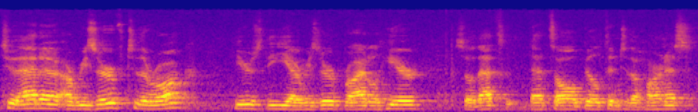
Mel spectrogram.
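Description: A man's voice: medium pitch, fairly even intonation, moderate pace, darkish tone. A man in his forties walks through a product's features in a casual, unscripted demonstration, with fillers and restarts as he moves about. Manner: moving around while demonstrating. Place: indoor showroom, medium-sized room. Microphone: camera mic from a distance. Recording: roomy echo, distant camera mic, faint hiss.

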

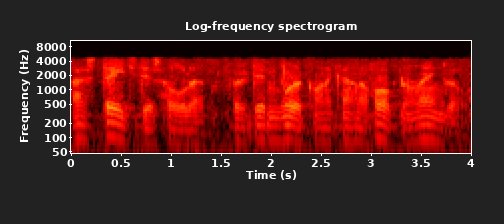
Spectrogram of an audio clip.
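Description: A man acting a rough-talking cowboy outlaw in a 1940s radio western, with a folksy American Western drawl. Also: a bass voice, steady tone, moderate pace. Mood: boastful, hard. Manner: folksy, slangy cowboy talk. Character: rough-talking cowboy playing the bad outlaw for love's sake. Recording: old noisy radio recording, phone-like band.

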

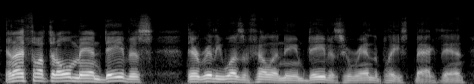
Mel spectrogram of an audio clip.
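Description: A man's voice: mid-range voice, brisk, a little mellow, dry recording, highs cut off, lightly acted. A man reading a storybook as an elderly farmer grandfather, plain-spoken and folksy, telling rambling, earnest reminiscences with some mild swearing. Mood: musing. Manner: colloquial rural storytelling, plain-spoken, mildly profane.

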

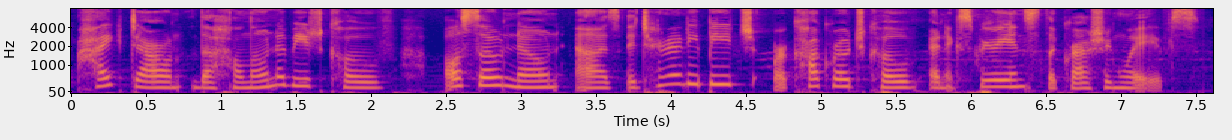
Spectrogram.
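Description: A woman's voice: on the high side, dark tone, no room sound. A woman reading a scripted travel guide narration for a vlog.

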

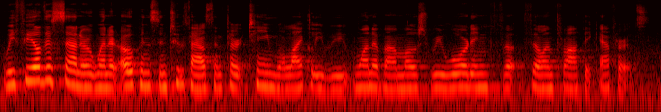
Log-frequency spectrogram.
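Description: An older woman delivers a prepared keynote from notes at a podium. Her voice sits at a middling pitch, with faint rumbling noise behind it. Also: fairly even intonation, fairly quick, a little mellow. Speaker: keynote speaker. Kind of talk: prepared speech read from notes. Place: event hall at a podium. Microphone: podium microphone.

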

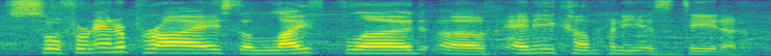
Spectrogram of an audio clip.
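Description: A middle-aged man giving an assured, agreeable and well-structured conversational pitch as an interview guest. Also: fairly quick. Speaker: startup founder being interviewed. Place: busy indoor expo hall booth.

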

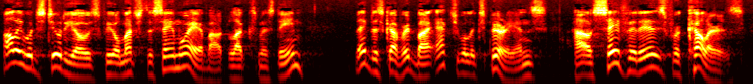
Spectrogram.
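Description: A male 1940s radio announcer with a mid-range, husky voice, selling in a reassuring, scripted way. He sounds like an old broadcast from a reverberant hall. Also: mid-range voice, big pitch swings, normal speed. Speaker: announcer and sponsor pitchman.

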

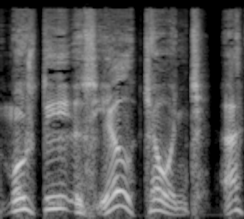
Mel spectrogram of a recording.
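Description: A man's voice: fairly high pitch, sing-song, measured pace, vocal fry, noisy background, full character voice. A man voicing a jolly, reassuring male animal pal in a cartoon, with a jovial, soothing manner. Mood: curious. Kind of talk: cartoon voice acting.

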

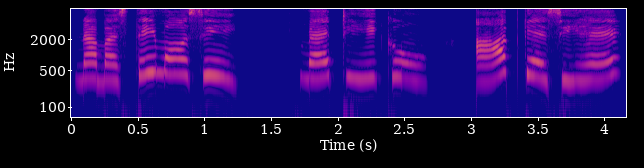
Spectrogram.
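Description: A woman's voice: very high-pitched, slow, no room sound, clean studio sound. A woman voicing a chirpy, curious little blue bird in an educational cartoon, asking many questions.

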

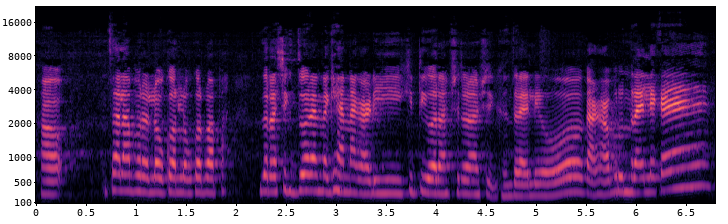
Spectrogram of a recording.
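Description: A woman voicing a brisk, caring village woman in a cartoon, chatty and repetitive. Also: sits high, fairly bright tone.

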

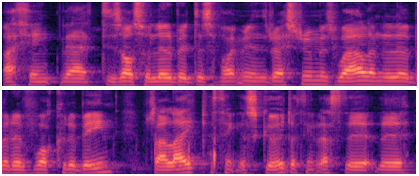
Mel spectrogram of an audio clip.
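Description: Soft-spoken Welsh football coach. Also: male voice, medium pitch, level tone. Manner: measured, thoughtful, with frequent restarts and fillers. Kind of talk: post-match interview. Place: indoor press backdrop at a stadium.

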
